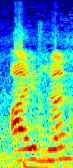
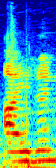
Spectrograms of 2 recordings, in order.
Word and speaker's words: iron: है या लोहा है, इसका प्रोनाउंसिएशन आयरन नहीं है. इसकी स्पेलिंग अगर देखें वो है IRON. स्पेलिंग के अनुसार काफी लोग इसे आयरन बोलते हैं. वो गलत प्रोनाउंसिएशन है. इस शब्द का सही प्रोनाउंसिएशन है आयरन. आयरन. मेरे साथ दोहराइए. आयरन. आयरन. इसमें आर का साउंड साइलेंट है, यानी उसको हम बोलते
